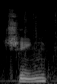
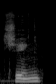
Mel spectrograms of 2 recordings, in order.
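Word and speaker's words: Qing: uh six skeins and it's ching with a q ching fiber thank you someone someone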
